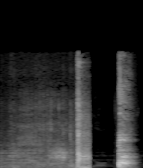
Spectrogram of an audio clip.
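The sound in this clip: Two harsh, separate coughs from a person with a bad, persistent cough. A low, quiet murmur comes before them and there is a brief silence between the two bursts.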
